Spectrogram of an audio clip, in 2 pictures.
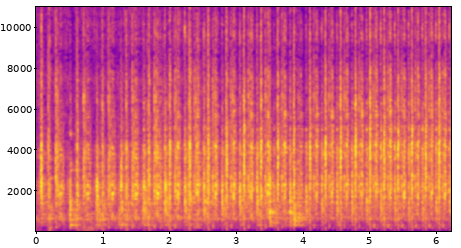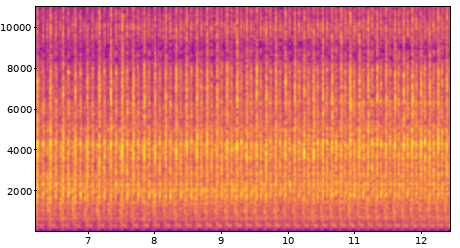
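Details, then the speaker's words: Old twin-cylinder diesel vibratory roller that broke down about 20 years ago, first run after years: harsh, loud, lumpy chuffing at idle as if only one cylinder fires; misfire, owner suspects debris in the second cylinder's injector. "that second cylinder seemed to pick up after a while so it might have just been a bit of crap in the injector or something"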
